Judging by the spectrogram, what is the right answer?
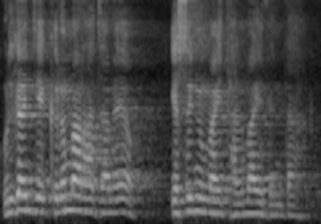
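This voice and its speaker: A man's voice: fairly high pitch, fast, fairly bright tone. A male pastor preaching a sermon, putting questions to the congregation and leading them through reading the text aloud. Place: church sanctuary. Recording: echoey church hall reverb.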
